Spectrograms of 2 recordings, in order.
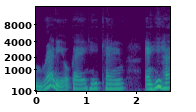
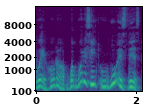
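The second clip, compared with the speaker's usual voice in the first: louder and higher, stunned husband; shocked outrage; 5 semitones higher, 6 dB louder than usual. Retold or imitated. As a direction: demand answers, shaken.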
